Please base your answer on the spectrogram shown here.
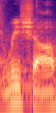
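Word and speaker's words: Richard: rishaw bridge okay uh it's French Canadian um so it's our English version of pronouncing his pronouncing his name right but jean Baptist rishard was who and it becomes rishaw but the rishaw bridge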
